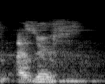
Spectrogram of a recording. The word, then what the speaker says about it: Asus: It's pronounced as Asus.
